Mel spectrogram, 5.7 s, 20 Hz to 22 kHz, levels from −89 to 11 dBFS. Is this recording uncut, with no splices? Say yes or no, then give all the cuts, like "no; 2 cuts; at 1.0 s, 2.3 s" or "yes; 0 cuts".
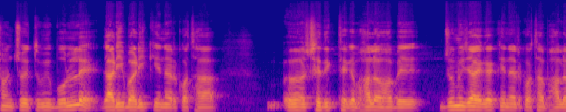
yes; 0 cuts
